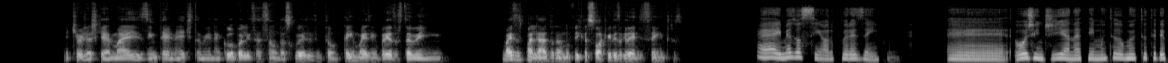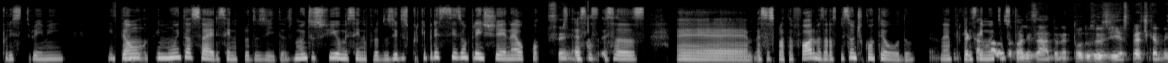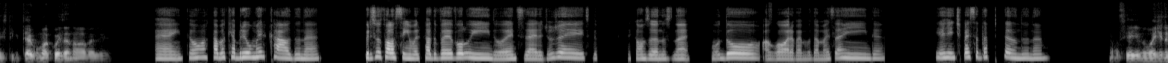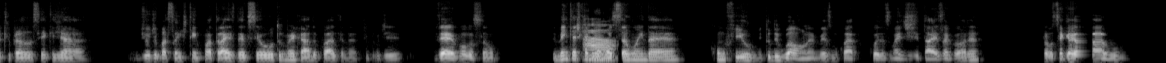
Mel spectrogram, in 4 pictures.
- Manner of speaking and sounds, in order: other background noise; drawn out: "eh"
- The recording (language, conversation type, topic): Portuguese, podcast, Como você se preparou para uma mudança de carreira?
